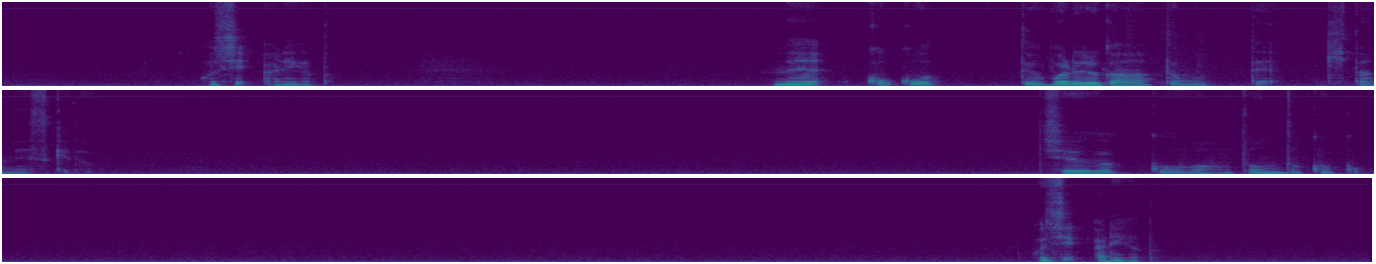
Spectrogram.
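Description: A young woman speaks softly and briefly, close to a microphone, in short bursts.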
